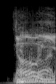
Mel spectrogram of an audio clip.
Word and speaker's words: Illinois: Representing you in Illinois. I said it right. – Illinois.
